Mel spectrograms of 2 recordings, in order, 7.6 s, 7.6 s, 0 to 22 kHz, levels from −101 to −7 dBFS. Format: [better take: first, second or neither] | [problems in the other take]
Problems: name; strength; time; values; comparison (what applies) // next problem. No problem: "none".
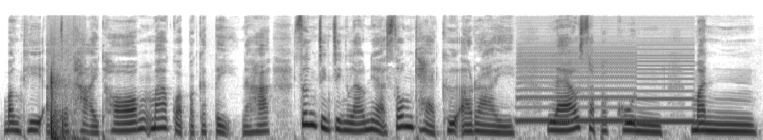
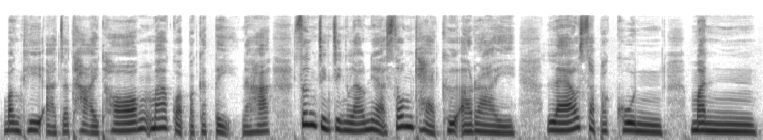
second | footsteps; loud; at 0.5 s; peak level with the speech // phone ringing; noticeable; from 5 to 7 s; peak 6 dB below the speech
